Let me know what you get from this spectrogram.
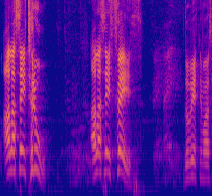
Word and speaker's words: faith: Alla säger faith. faith. tro. Alla säger tro. Det är lite enklare. Eh, det engelska eh, ordet faith är lite svårt att uttala, precis som youth med TH.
